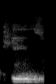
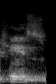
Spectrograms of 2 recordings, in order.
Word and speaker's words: Keynes: keynes's major work of the time and it's pronounced kings not keens the way it looks like keynes um and it was sort of the mainstay today the modern-day economists who adhere to kane's work who tend to be called neo-keynesians also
